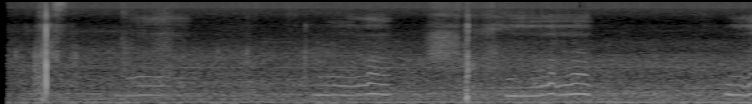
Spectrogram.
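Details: Persian red cat snoring while asleep and seemingly dreaming: soft whistling, squeaky breath sounds about every two seconds over a low rumble.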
